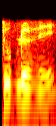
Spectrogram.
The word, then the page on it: w: French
